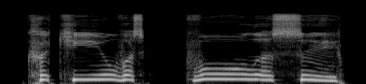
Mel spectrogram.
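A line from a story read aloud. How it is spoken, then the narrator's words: Drawling. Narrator (Russian): протянула она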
